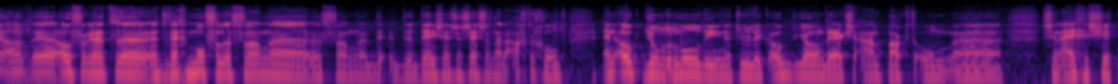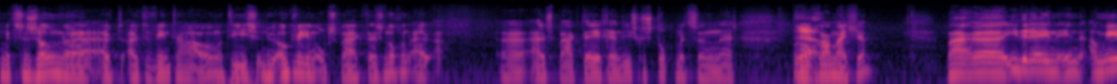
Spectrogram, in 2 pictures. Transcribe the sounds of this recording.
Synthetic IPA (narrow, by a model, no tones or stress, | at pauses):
aowvərətɦətʋɛχmɔfələvɑnfɑndədejzɛs̬ənsɛstəχnaːɹdə̰ʔɑχtəɹχrɔnt | ɛnowkd͡ʒɔndəmʊlˠdinatyːɹləkowk̚jowɑndɛɹksaːnpɑktɔmə | z̥ənɛjχəʃɪtmɛtsənzownəœ̰ɥtœɥt̚əʋɪntəɦawənʋɑntdiɪsnyowkʋɪːrɪnɔpspraːkdɛɹɪsnɔχən | œ̰ɥtspraːktejχəɛndiɪsχəstɔp̚tmɛtsən | prowχrɑmaːt͡ʃə | ʋaːɹəidərejnɪna̰mɪ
